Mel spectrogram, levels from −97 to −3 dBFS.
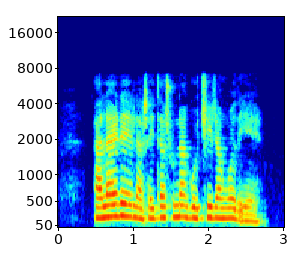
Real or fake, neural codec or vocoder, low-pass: real; none; 7.2 kHz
